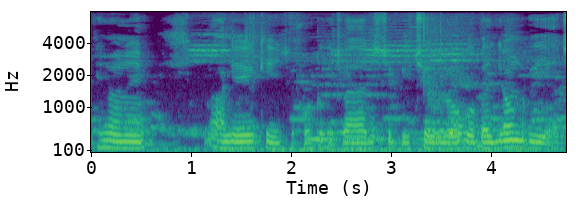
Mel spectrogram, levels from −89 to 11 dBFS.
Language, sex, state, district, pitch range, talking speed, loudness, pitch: Hindi, male, Uttar Pradesh, Budaun, 125-140 Hz, 125 wpm, -16 LUFS, 135 Hz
